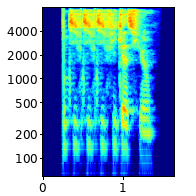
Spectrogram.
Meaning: quantification
- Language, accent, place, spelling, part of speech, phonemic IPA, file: French, France, Lyon, quantification, noun, /kɑ̃.ti.fi.ka.sjɔ̃/, LL-Q150 (fra)-quantification.wav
